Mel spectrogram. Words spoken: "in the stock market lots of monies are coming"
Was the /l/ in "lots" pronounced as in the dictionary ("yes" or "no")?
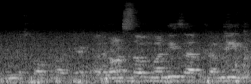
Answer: no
